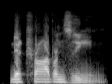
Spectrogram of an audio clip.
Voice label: "nitrobenzene", American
